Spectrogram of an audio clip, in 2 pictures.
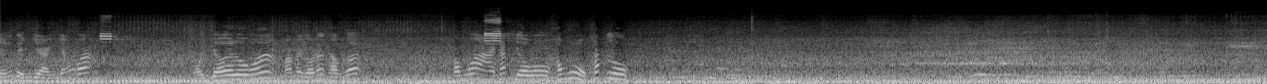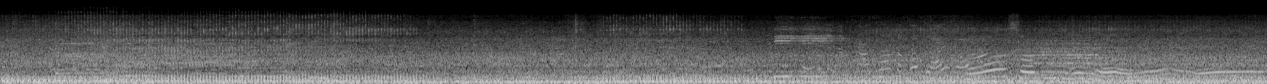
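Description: Other motorbikes buzz past in busy street traffic.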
